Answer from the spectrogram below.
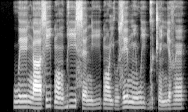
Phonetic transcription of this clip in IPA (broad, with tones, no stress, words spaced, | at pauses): weː˧ŋaː˨si˦ ɓɔ̃˧ɡ͡biː˦sɛ˨ niː˨˦ɓɔ̃˧ju˨ ze˦mĩ˧ wi˦˨ɡu˧ t͡ʃɛ̃˨ɲɛ˧ vɛ̃˦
